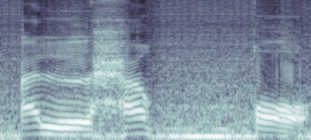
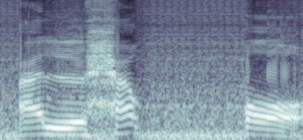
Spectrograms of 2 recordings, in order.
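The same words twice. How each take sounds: Both takes have the same delivery.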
